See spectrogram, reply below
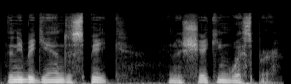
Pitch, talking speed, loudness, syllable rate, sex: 95 Hz, 185 wpm, -17 LUFS, 5.2 syllables/s, male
